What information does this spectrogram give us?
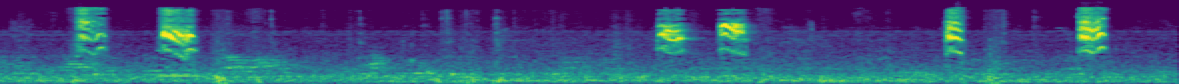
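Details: Female double-collared seedeater giving short, thin, high chips, some in quick pairs, spaced over several seconds; a call played to excite males kept for singing tournaments. Low steady hum underneath.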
